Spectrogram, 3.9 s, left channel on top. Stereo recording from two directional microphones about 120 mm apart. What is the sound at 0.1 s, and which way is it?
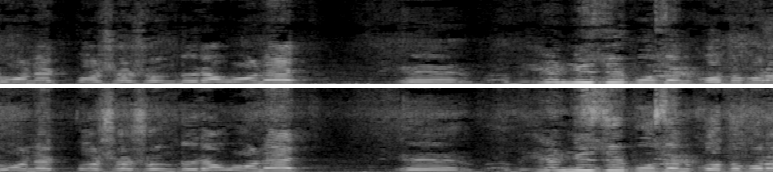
A man's voice, 50° right (ahead or behind).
